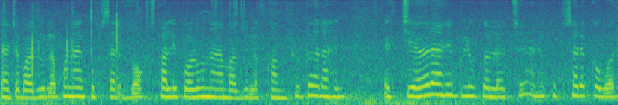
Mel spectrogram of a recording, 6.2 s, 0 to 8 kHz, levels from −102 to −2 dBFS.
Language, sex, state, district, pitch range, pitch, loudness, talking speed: Marathi, female, Maharashtra, Washim, 230-260 Hz, 245 Hz, -16 LUFS, 235 wpm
